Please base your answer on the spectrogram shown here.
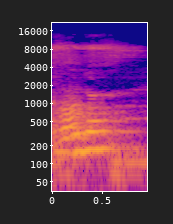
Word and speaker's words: grande: Dans la prononciation, effectivement, grande. Quand on dit un grand garçon, on ne prononce pas le D. Et quand on dit grande, on prononce le D.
